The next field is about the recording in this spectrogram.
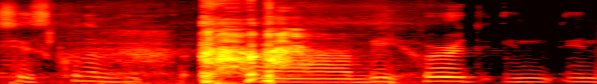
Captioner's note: coughing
